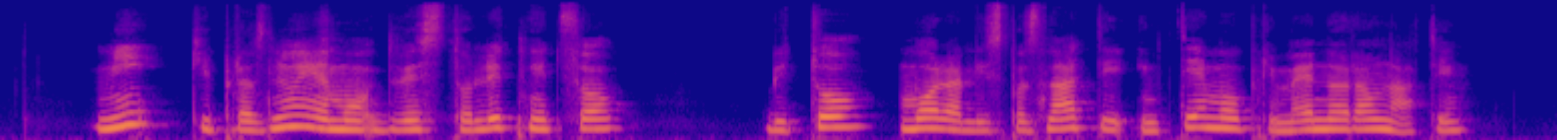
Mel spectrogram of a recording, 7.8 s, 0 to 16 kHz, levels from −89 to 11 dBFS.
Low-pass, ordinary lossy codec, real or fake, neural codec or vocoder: 14.4 kHz; AAC, 48 kbps; fake; autoencoder, 48 kHz, 32 numbers a frame, DAC-VAE, trained on Japanese speech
